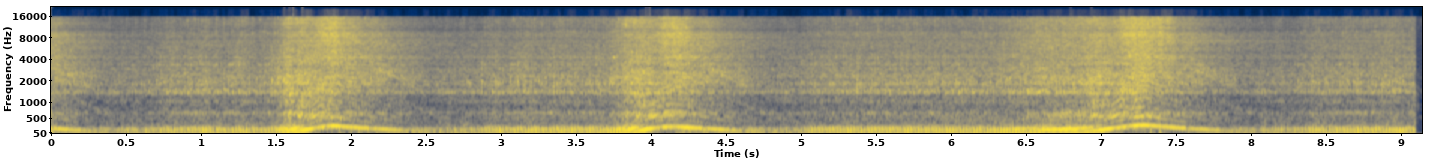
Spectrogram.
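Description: Suzuki GSX-R750 sportbike engine, 2008–2010 generation, revved three times at steady intervals from a rumbling idle, each blip rising sharply and falling back, loud and close with no voices.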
